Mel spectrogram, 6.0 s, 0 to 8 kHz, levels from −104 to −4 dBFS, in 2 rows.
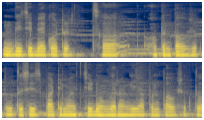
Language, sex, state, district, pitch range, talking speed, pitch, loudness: Marathi, male, Maharashtra, Pune, 125-130 Hz, 140 wpm, 125 Hz, -16 LUFS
